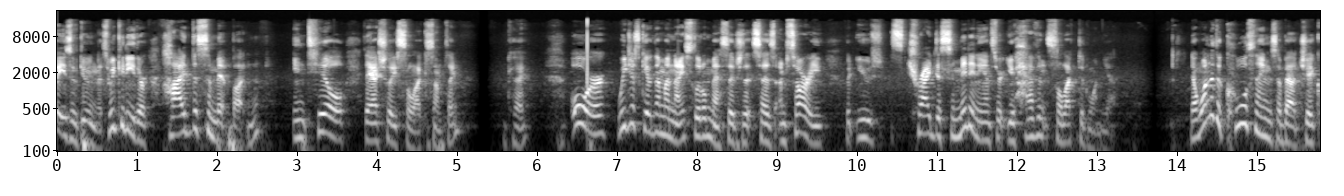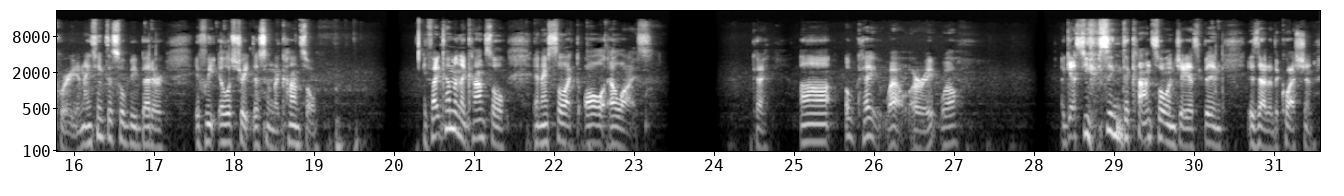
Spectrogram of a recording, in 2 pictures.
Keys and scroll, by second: 18.8-20.0 typing, 21.8-22.9 typing.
